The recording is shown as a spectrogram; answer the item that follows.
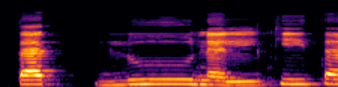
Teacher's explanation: ये बा जो है हरूफ कलकला में से आ रहा है, तो यहाँ पर कलकला होगा, कलकला कुबरा डबल साउंड आएगा बा का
